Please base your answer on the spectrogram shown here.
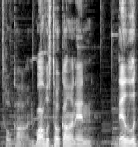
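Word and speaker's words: Tōkon: like you know Marvel token or tokon that's how it's pronounced tokcon Marvel's tokcon and they'll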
